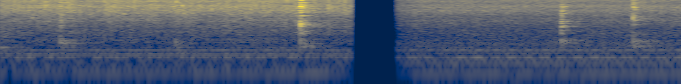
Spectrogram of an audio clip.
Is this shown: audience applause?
no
